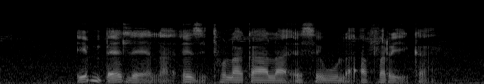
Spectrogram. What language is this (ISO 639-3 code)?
nbl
